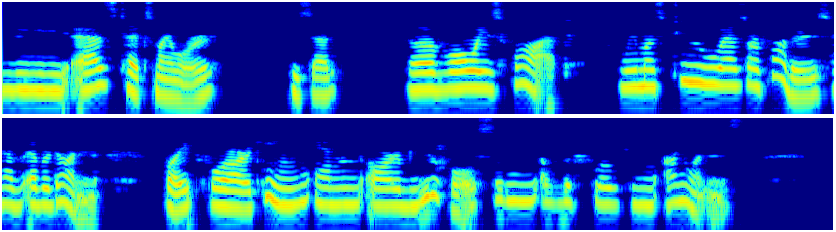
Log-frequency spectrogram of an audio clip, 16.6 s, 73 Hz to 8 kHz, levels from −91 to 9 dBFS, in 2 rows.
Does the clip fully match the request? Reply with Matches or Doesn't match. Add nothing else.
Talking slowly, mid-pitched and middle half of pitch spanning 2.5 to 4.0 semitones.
Doesn't match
